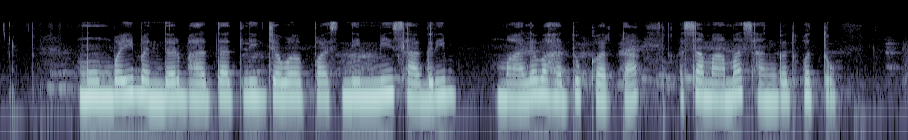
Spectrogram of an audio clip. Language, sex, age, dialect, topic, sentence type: Marathi, female, 46-50, Southern Konkan, banking, statement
